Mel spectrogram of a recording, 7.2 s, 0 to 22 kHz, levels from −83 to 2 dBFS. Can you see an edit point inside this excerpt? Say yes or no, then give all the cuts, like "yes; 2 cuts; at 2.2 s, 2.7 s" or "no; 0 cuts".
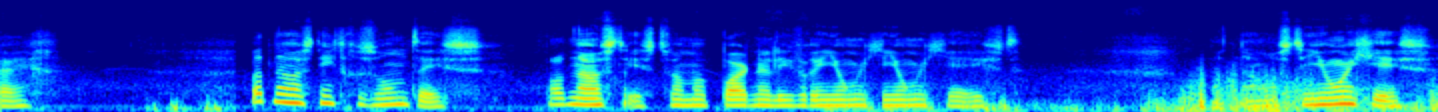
yes; 4 cuts; at 1.2 s, 2.6 s, 3.1 s, 4.4 s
